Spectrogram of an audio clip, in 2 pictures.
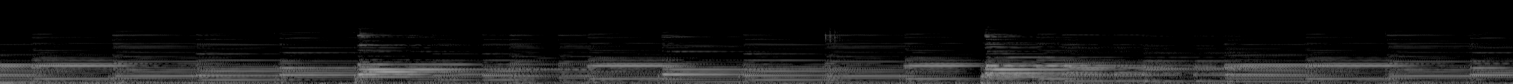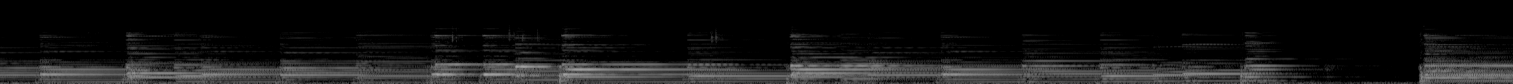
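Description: Yamaha digital piano playing a beginner jazz piece in F major: a walking bass line in the left hand under right-hand chords, with the quavers swung long-short, at a moderately loud level. The playing breaks off for about a second near the end, then a low note sounds.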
